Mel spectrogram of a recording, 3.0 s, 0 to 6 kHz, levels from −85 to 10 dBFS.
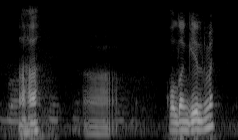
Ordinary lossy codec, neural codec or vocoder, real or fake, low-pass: MP3, 48 kbps; none; real; 5.4 kHz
